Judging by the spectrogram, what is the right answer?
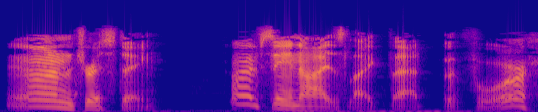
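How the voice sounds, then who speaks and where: A scrawny old unicorn doctor of the wasteland as acted by a male reader in an audio story. He talks in a folksy, grimly amused, world-weary way, pitched higher, on a dry but slightly dull recording. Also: huge pitch swings, slow pace, gravelly, no room sound, full character voice. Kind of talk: dramatic reading of fan fiction.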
